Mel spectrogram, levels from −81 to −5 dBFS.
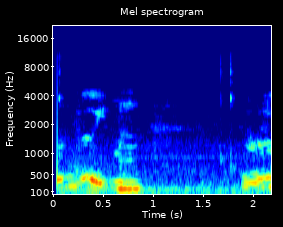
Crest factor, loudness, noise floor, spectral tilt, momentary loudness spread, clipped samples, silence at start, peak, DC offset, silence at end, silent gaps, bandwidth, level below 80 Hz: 16 dB; -29 LUFS; -51 dBFS; -9 dB/octave; 24 LU; under 0.1%; 0.05 s; -14 dBFS; under 0.1%; 0 s; none; 10.5 kHz; -56 dBFS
